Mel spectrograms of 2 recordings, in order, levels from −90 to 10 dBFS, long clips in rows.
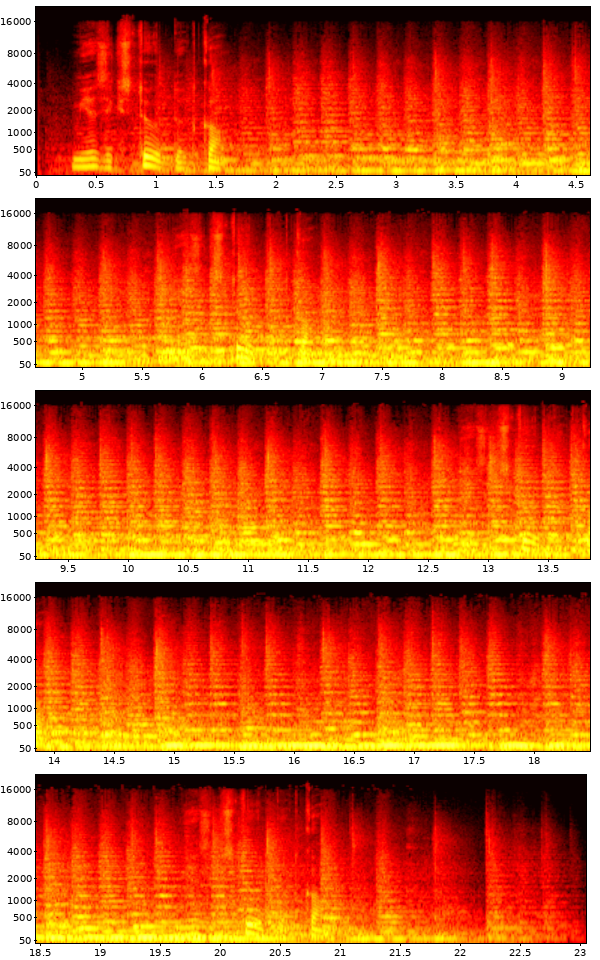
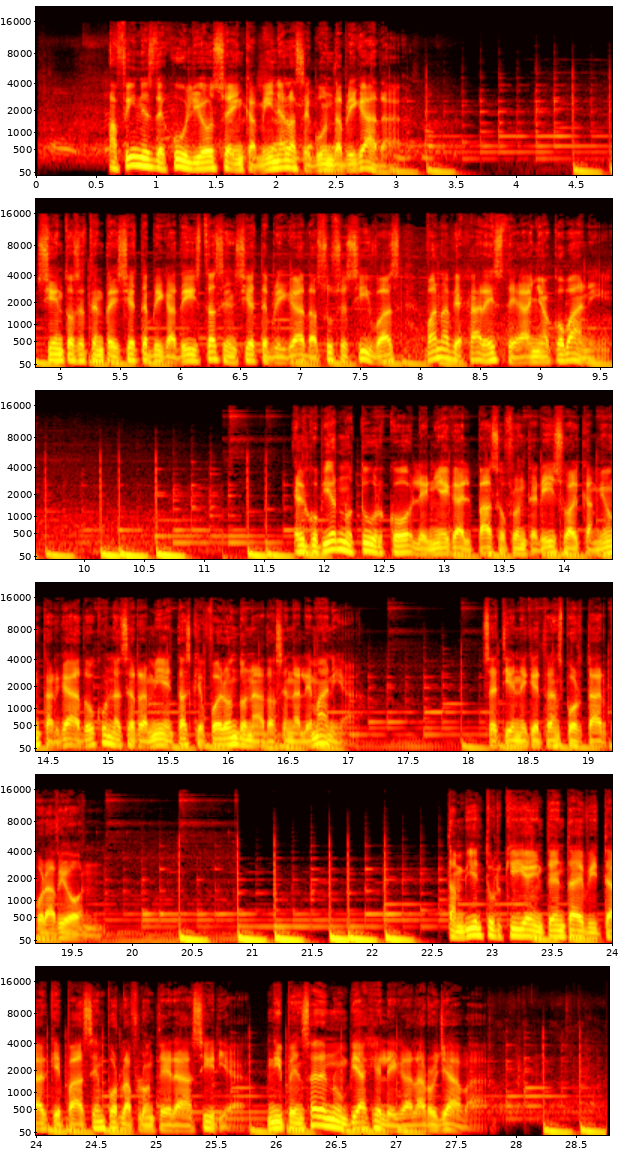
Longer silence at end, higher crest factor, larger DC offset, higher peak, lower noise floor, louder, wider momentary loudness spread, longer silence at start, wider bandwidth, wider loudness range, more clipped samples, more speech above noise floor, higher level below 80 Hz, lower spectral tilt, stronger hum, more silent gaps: first, 0.15 s vs 0 s; about the same, 14 dB vs 16 dB; neither; about the same, 0 dBFS vs -2 dBFS; about the same, -35 dBFS vs -38 dBFS; first, -14 LUFS vs -18 LUFS; second, 10 LU vs 17 LU; first, 0.3 s vs 0.05 s; second, 14.5 kHz vs 16 kHz; about the same, 6 LU vs 4 LU; neither; second, 16 dB vs 21 dB; first, -20 dBFS vs -28 dBFS; about the same, -6 dB/octave vs -5 dB/octave; neither; neither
